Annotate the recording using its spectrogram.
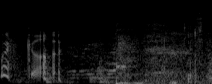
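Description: Faint voices in the background, low and indistinct, with some room noise.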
